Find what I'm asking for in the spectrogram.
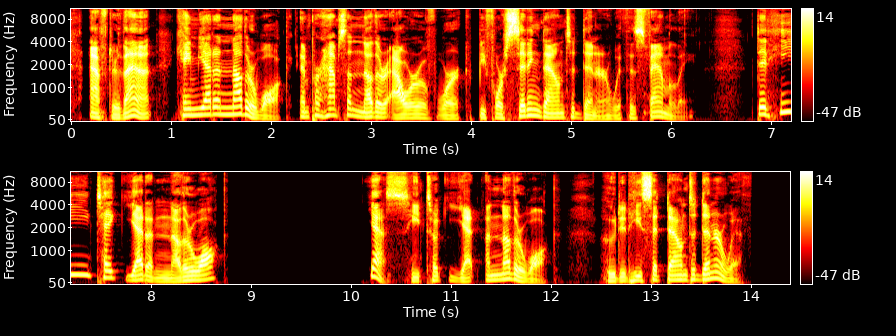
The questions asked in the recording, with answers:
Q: Who did he sit down to dinner with?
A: He sat down to dinner with his family.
